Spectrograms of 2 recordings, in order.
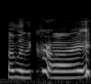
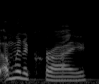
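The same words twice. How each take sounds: First: Much louder, high, half-sobbing, half-laughing; real crying laugh. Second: Said in the usual way. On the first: Real, not acted. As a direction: let the tears and laughter burst out together.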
